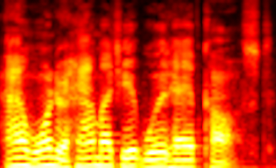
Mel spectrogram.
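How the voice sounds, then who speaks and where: Hushed, grateful mother, as a man voices her. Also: mid-range voice, steady tone, slow pace, close to an everyday voice.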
